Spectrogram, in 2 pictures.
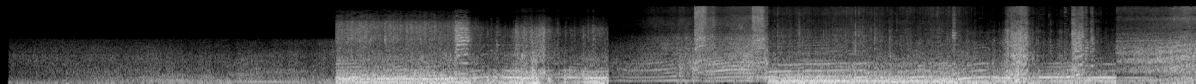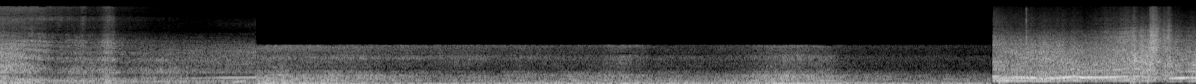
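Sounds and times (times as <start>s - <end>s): car engines revving hard: 1.2s - 14.6s, 21.9s - 23.9s.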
